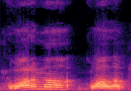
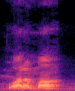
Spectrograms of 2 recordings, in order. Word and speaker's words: Guatemala: We found airline tickets along the border from Guatemala. How do you say it? Guatemala. Not Guatemala. Yeah. Guatemala.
